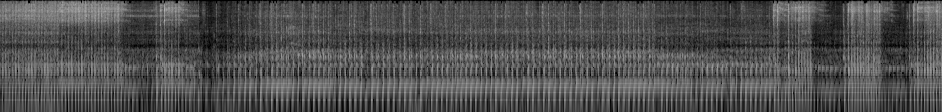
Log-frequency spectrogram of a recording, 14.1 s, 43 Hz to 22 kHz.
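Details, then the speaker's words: Generic 16-tooth 3/4-inch shaft centrifugal clutch on Predator 224-powered GTS minibike: pulling away, engine note comes in rapid jerky pulses as the clutch bites unevenly; grabby, choppy chatter, possibly needing break-in. "you can hear it when you get on it how it grabs I mean it grabs but it's kind of choppy"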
